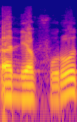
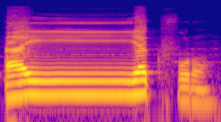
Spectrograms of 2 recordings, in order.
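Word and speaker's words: أن يكفروا: Idam bunah maka Aya cara membacanya bukan lagi an yakfuru tapi Ay yakfuru Kaf huruf Kaf memiliki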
